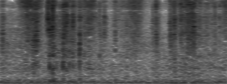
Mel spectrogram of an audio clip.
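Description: Black adhesive vinyl window film being peeled off glass and bunched in the hands, crackling and rustling irregularly, over a steady low rumble.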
